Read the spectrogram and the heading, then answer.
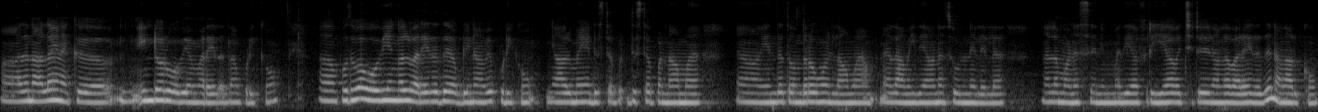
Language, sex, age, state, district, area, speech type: Tamil, female, 30-45, Tamil Nadu, Pudukkottai, rural, spontaneous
